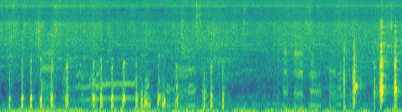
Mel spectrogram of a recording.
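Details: Chickens ranging freely on a farm give rapid staccato clucks in quick series, broken by one drawn-out, steady higher note that is held for about half a second before the clucking resumes, with faint murmuring voices behind.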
